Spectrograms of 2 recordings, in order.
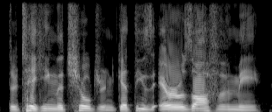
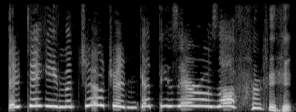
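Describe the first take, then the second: First: A weaker imitation of Nami's voice. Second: A closer imitation of Nami's voice.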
